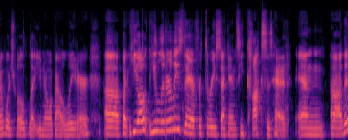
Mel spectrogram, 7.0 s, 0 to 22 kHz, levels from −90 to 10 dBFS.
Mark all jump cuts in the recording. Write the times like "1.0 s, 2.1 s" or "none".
5.8 s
